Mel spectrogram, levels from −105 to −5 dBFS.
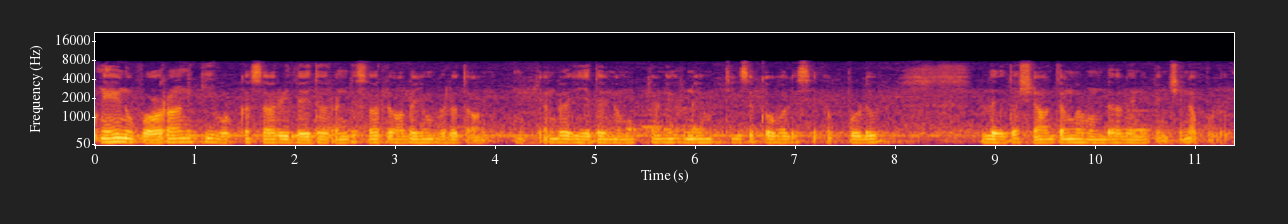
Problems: background conversations at intervals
